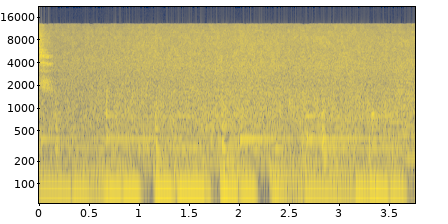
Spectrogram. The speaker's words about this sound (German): Als erstes messen sie die Strömungsgeschwindigkeit des Wassers, das aus der Fischzuchtanlage zurück in die Eder fließt. Das Wasser kommt durch einen 1 Meter breiten Kanal und ist überraschend reißend.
